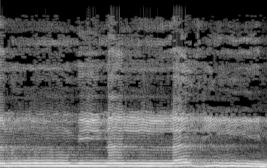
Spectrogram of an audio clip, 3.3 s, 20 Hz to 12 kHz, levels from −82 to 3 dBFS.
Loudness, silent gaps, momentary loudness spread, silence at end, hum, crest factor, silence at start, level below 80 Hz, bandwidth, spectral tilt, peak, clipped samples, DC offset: -7 LUFS; none; 3 LU; 0 s; none; 6 dB; 0 s; -42 dBFS; 11 kHz; -5.5 dB/octave; 0 dBFS; 0.3%; under 0.1%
